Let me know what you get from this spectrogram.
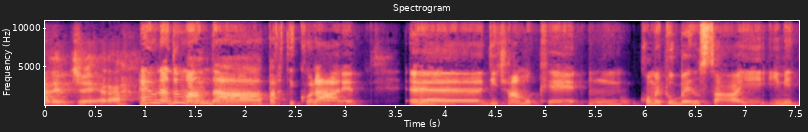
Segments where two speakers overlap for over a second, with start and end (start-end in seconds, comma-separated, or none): none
